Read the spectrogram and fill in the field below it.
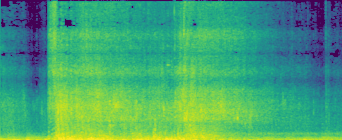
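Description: A creature's body bursts apart with a loud crackling rush that fades away.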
